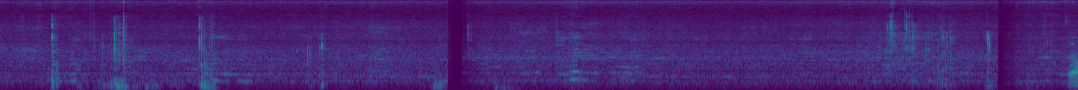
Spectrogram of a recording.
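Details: Asian honey bee (Apis cerana) colony being moved out of a speaker box while the keeper looks for the queen; soft sustained hum beneath scattered clicks and knocks, with short dropouts.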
